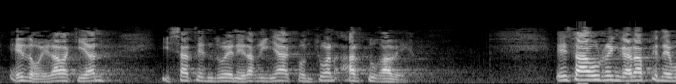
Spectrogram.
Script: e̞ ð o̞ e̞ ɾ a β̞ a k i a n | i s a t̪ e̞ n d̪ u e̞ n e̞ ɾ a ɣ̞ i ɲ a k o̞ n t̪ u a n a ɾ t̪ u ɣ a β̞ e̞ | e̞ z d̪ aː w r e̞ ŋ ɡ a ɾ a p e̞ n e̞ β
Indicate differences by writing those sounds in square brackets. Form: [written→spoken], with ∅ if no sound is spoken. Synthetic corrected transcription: e̞ ð o̞ e̞ ɾ a β̞ a k i a n | i s a t̪ e̞ n d̪ u e̞ n e̞ ɾ a ɣ̞ i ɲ a k o̞ n t̪ u a n a ɾ t̪ u ɣ a β̞ e̞ | e̞ z d̪ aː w r e̞ ŋ ɡ a ɾ a p e̞ n e̞ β

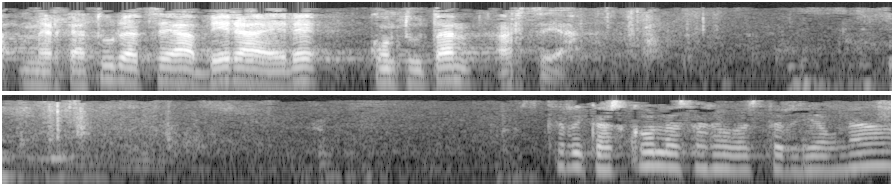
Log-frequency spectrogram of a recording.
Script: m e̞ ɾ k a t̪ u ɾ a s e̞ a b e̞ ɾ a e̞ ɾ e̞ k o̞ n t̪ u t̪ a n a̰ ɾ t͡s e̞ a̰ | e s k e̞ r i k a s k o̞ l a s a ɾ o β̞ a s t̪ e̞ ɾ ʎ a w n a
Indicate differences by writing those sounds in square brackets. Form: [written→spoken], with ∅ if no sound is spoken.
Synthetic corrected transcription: m e̞ ɾ k a t̪ u ɾ a [s→t͡s] e̞ a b e̞ ɾ a e̞ ɾ e̞ k o̞ n t̪ u t̪ a n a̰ ɾ t͡s e̞ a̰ | e s k e̞ r i k a s k o̞ l a s a ɾ o β̞ a s t̪ e̞ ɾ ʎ a w n a

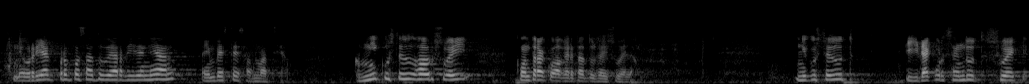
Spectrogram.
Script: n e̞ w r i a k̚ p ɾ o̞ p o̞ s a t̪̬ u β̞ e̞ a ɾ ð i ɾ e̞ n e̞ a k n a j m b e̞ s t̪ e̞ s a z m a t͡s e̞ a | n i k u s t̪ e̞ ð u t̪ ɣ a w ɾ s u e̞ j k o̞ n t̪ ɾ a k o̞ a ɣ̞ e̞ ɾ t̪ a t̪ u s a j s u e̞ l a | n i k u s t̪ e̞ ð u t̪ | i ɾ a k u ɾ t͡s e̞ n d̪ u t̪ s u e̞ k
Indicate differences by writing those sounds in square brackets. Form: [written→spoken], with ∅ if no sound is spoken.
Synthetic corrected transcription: n e̞ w r i a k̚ p ɾ o̞ p o̞ s a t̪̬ u β̞ e̞ a ɾ ð i ɾ e̞ n e̞ a [k→∅] n a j m b e̞ s t̪ e̞ s a z m a t͡s e̞ a | n i k u s t̪ e̞ ð u t̪ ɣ a w ɾ s u e̞ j k o̞ n t̪ ɾ a k o̞ a ɣ̞ e̞ ɾ t̪ a t̪ u s a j s u e̞ l a | n i k u s t̪ e̞ ð u t̪ | i ɾ a k u ɾ t͡s e̞ n d̪ u t̪ s u e̞ k

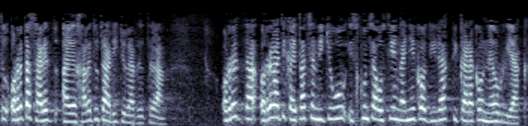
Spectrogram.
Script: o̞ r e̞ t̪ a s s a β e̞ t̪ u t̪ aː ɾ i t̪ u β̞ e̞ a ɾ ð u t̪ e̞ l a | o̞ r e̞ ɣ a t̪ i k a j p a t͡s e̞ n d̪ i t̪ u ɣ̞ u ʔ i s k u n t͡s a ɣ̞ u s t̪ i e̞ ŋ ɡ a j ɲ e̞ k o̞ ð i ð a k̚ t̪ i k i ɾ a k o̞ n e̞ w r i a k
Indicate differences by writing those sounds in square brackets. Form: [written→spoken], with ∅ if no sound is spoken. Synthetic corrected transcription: o̞ r e̞ t̪ a s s a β e̞ t̪ u t̪ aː ɾ i t̪ u β̞ e̞ a ɾ ð u t̪ e̞ l a | o̞ r e̞ ɣ a t̪ i k a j p a t͡s e̞ n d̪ i t̪ u ɣ̞ u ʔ i s k u n t͡s a ɣ̞ u s t̪ i e̞ ŋ ɡ a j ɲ e̞ k o̞ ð i ð a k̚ t̪ i k [i→a] ɾ a k o̞ n e̞ w r i a k

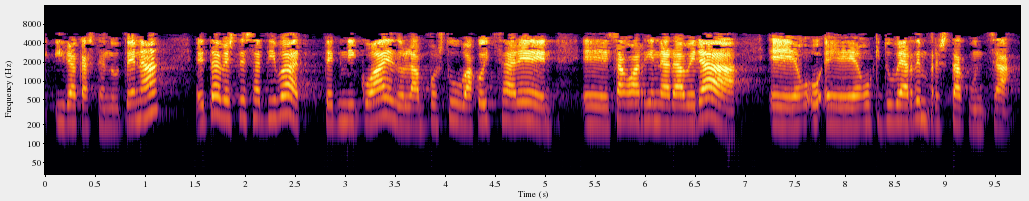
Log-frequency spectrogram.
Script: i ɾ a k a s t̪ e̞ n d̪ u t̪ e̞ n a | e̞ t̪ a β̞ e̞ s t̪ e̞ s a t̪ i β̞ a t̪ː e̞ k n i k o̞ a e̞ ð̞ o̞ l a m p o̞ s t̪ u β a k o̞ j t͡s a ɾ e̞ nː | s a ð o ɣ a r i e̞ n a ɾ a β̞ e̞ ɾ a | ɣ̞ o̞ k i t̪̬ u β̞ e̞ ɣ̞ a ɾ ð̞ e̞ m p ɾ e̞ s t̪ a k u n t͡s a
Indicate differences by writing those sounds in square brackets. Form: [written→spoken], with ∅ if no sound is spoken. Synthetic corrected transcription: i ɾ a k a s t̪ e̞ n d̪ u t̪ e̞ n a | e̞ t̪ a β̞ e̞ s t̪ e̞ s a t̪ i β̞ a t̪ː e̞ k n i k o̞ a e̞ ð̞ o̞ l a m p o̞ s t̪ u β a k o̞ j t͡s a ɾ e̞ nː | s a [ð→ɣ] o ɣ a r i e̞ n a ɾ a β̞ e̞ ɾ a | ɣ̞ o̞ k i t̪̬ u β̞ e̞ [ɣ̞→∅] a ɾ ð̞ e̞ m p ɾ e̞ s t̪ a k u n t͡s a

